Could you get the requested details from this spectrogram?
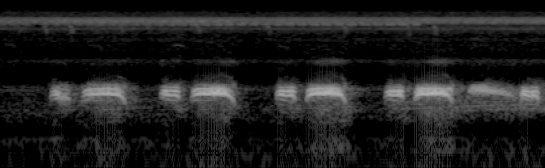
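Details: Spotted dove responding to a decoy bird during trapping, with steady repeated two-part coos, a short note then a longer mellow one, about four pairs in quick rhythm.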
